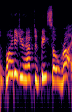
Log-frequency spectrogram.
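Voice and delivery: high-pitched melodramatic complaint; mock dismay. Podcaster mocking Laurel's reaction, mock dismay. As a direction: imitate an over-wrought heroine.

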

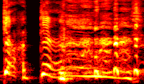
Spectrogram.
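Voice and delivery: high, very drawn-out mock exasperation; hammed-up high-pitched wail; Sherry Moon Zombie. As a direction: imitate an actress whining a curse, stretched out. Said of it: "And Sherry Moon's like".

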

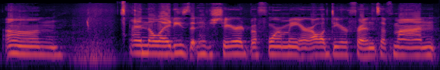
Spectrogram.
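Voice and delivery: usual speaking voice

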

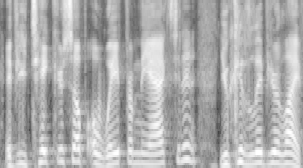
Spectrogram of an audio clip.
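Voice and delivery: high, pressing scolding; exasperated pep talk. Acted. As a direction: urge him hard to move on. Heated lecture to friend.

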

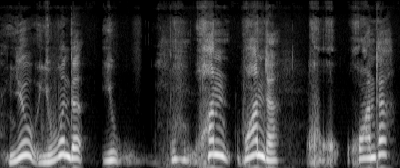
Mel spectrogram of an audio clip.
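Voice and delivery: high, baffled repeating of wonder; baffled high echo. Acted. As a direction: echo it back, utterly baffled. Puzzled echo of the deep question.

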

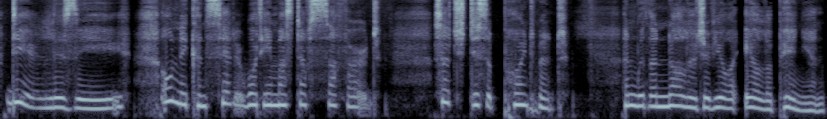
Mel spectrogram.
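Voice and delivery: lightly voiced gentle sister; Jane's voice. Jane distressed over Darcy.

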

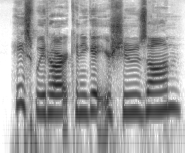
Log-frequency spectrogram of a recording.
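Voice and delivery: high, sweet, coaxing request; nicest voice. Acted. Parent asking child to get shoes on, nicest voice. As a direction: ask in your sweetest parent voice. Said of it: "in your nicest voice".

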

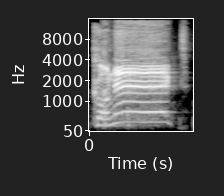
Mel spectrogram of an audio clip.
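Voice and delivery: high, drawn-out cheer. Acted. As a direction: belt the company name like a crowd. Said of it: "do the cheer".

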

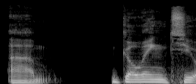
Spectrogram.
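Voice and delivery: usual speaking voice

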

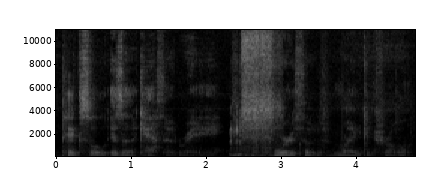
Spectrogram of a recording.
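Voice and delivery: slow, hushed mock-paranoid whisper; conspiratorial whisper. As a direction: whisper it like a secret plot, drawn out. Mock conspiracy about TV programming.

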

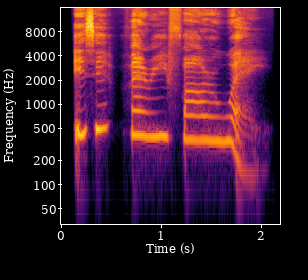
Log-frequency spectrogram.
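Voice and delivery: put-on high, curious boy voice; lightly voiced young boy asking; Bo's voice. A narrator's reading. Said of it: "he asked Tilly".

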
